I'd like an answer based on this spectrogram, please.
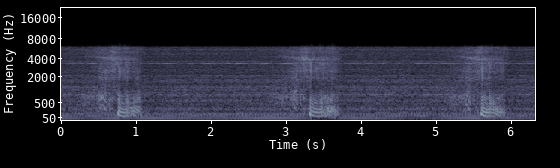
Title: УМОРА. ВЫ ТОЖЕ ТАК ХРАПИТЕ? Of HUMOR. YOU ALSO SNORE?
